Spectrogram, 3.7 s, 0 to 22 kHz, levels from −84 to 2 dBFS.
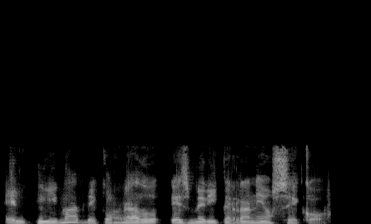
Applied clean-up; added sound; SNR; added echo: neural mask model Resemble Enhance denoiser.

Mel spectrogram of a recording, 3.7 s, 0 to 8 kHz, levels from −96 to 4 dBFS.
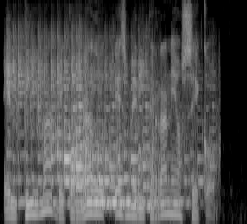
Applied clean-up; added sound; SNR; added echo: none; Guitar; -4 dB; none.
